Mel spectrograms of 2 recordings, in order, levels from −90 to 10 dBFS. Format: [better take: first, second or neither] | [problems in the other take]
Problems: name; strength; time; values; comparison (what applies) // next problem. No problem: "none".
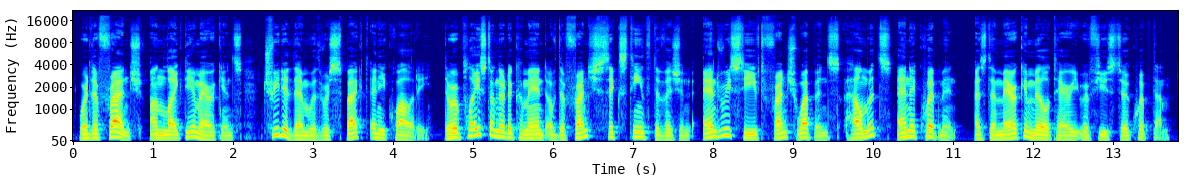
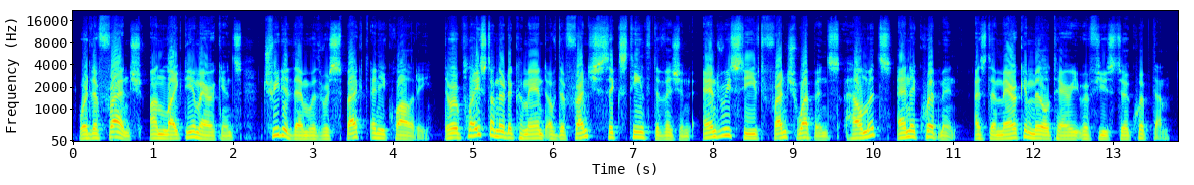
first | distortion; slight; 5% of the sound clipped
